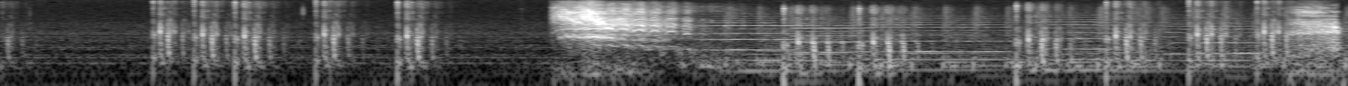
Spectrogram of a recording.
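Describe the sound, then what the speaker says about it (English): Epona, Link's horse in the video game Majora's Mask, gallops with rapid rhythmic hoof clip-clops, first in short bursts and then continuously over gravel, joined by a loud rush and game music partway through. "Oh wow, that is literally galloping."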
